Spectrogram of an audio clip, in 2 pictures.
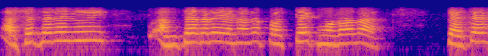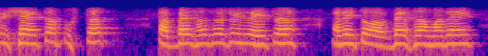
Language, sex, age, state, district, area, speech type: Marathi, male, 60+, Maharashtra, Pune, urban, conversation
